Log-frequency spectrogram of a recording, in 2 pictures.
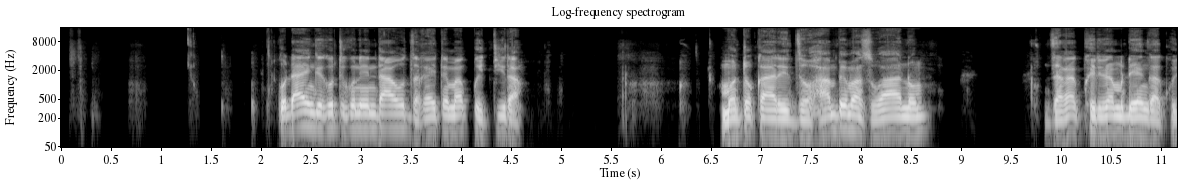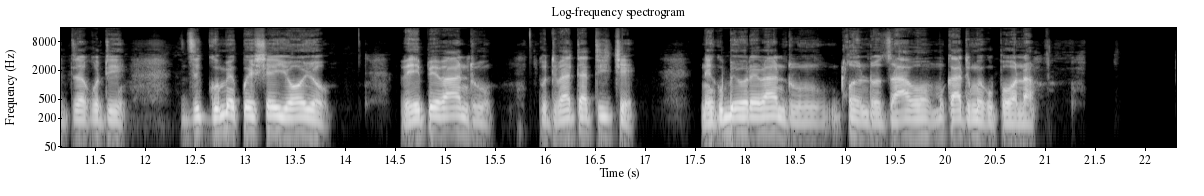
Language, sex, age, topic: Ndau, male, 25-35, education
